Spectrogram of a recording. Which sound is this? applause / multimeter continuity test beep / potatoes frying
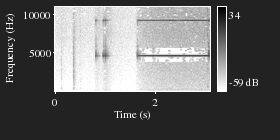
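multimeter continuity test beep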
